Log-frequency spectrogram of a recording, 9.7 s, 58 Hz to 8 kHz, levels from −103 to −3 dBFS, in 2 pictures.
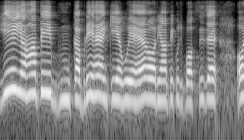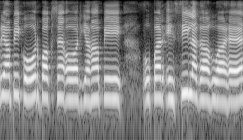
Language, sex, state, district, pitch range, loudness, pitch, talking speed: Hindi, female, Haryana, Charkhi Dadri, 235-275 Hz, -14 LUFS, 245 Hz, 180 wpm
